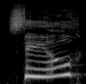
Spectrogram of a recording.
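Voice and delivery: high female character voice; woman's voice. A narrator's reading. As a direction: voice the woman, lighter. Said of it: "she said".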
